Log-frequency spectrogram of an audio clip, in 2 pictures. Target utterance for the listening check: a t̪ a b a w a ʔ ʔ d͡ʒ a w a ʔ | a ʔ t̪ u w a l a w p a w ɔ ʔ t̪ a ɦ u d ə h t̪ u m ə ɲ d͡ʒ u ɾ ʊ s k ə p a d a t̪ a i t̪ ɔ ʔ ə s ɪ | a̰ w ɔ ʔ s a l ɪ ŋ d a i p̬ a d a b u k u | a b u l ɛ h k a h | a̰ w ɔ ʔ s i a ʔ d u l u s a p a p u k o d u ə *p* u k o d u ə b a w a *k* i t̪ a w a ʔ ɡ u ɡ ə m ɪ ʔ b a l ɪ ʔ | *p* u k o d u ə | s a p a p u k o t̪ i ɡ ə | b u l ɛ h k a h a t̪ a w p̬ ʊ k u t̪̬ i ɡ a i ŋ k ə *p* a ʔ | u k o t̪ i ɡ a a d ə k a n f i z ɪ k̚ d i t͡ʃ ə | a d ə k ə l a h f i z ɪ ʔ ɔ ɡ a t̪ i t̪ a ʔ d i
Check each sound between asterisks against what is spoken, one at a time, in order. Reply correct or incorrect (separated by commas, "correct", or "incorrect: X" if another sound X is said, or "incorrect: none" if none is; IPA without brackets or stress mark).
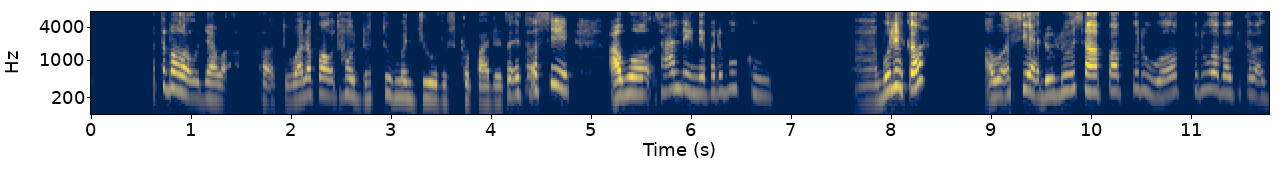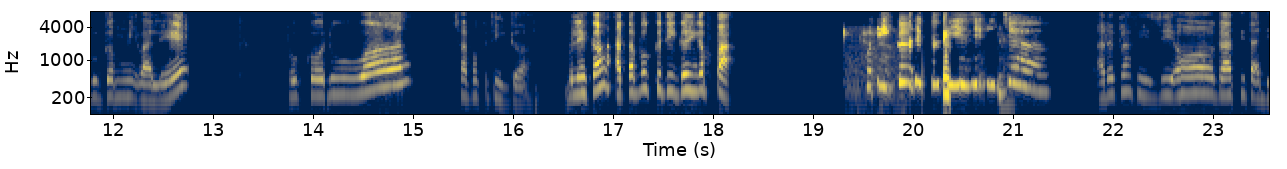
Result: correct, correct, correct, correct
